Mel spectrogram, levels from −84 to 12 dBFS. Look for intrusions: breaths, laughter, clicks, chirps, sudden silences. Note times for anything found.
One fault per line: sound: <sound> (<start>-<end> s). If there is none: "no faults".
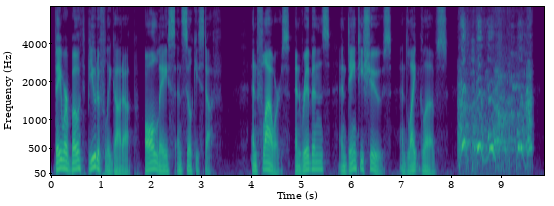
sound: bark (8.1-9.7 s)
